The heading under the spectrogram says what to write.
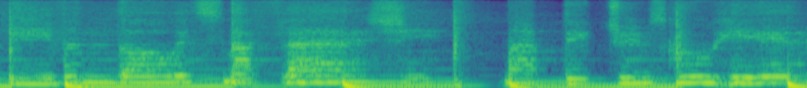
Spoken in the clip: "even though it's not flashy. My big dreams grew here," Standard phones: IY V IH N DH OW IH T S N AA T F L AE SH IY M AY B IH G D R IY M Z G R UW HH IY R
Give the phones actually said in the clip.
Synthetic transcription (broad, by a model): IY V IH N DH OW IH T S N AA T F L AE SH IY M AY B IH G D R IY M Z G UW HH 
